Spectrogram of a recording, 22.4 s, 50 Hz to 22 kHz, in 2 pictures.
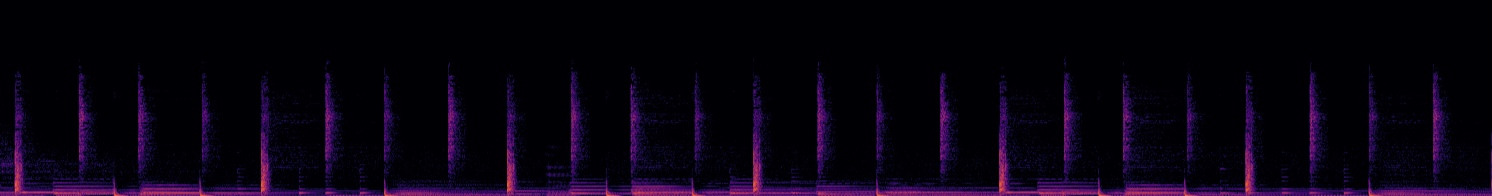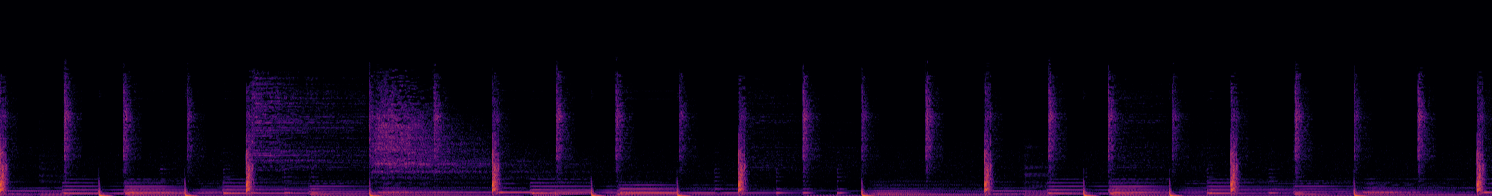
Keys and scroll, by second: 12.7 s.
